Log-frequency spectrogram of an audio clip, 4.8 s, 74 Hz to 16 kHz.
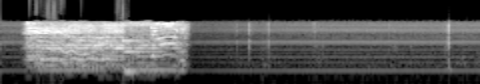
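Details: Circa-1941 Aircastle five-tube series-string AM radio chassis from a radio-phonograph, under repair: a short loud burst of static, then a steady low buzz through the speaker.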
